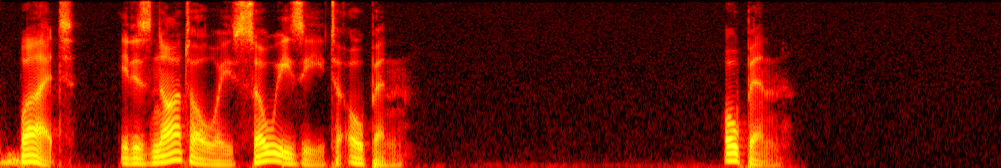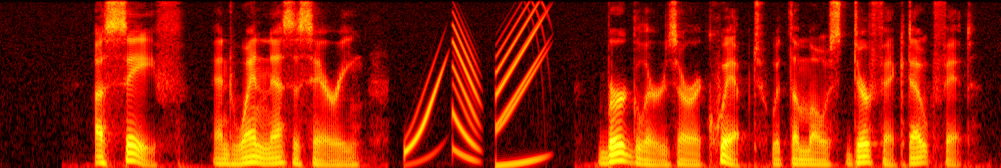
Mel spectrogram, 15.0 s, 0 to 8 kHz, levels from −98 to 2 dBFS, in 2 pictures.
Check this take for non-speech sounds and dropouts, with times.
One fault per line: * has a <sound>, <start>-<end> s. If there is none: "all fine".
* has a chirp, 10.5-11.7 s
